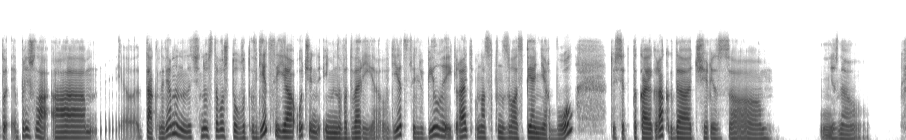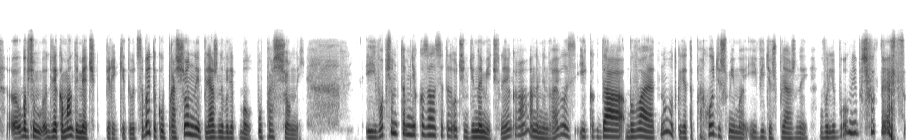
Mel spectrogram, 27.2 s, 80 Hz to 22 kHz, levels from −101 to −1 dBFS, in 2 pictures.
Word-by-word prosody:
п - - -2 0.2
пришла. 195 -2 -1
А, 155 0 +3
м, 155 - -5 0.4
э. - - -13
Так, - - +2
наверно, 215 - 0
н 195 -8 0
начну 200 +6 -3
с 180 - -14
того, 190 0 -1
что 170 -3 -4
вот 160 +1 -6
в 160 -1 -5
детстве 315 - +1
я 165 -1 +5
очень 160 -5 -3
именно 150 -2 0
во 145 - -3
дворе 145 -1 -2
в - - -11
детстве 235 -11 -2
любила 175 +9 0
играть. 190 +2 +1
У - - -7
нас 155 -2 -3
это - - -8
называлось 145 -2 -2
пионербол. 135 - +1 0.5
То - - -10
есть, - - -9
это - - -13
такая 140 -2 +2
игра, 195 +9 +3
когда 140 -5 +1
через, 135 -2 -7
ам, 120 - -4 0.7
не 75 - -6
знаю. 125 -2 -7 0.8
В 155 +6 +4
общем, 185 -2 +4
2 180 +2 +6
команды 180 +2 +5
мячик 155 -4 +3
перекидывают 135 -1 -5
собой. 285 +3 +3
Такой 175 - +1
упрощённый 210 - +4
пляжный 165 +1 +2
волейбол. 150 -4 -2
Упрощённый. 170 -7 -2 1.0
И, 165 -1 +1
в 195 - -1
общем-то, 275 +2 0
мне 240 -1 +3
казалось, 230 -2 0
это 200 -3 -4
очень 175 -4 -4
динамичная 165 -1 +2
игра. 230 +5 -5
Она 175 -2 +1
мне 145 -2 -1
нравилась. 205 - -3
И 180 - -6
когда 180 +1 +6
бывает, 175 -2 +3
ну 320 +2 -2
вот 265 - -4
где-то 155 -1 -4
проходишь 240 -8 -3
мимо 160 -3 -2
и - - -9
видишь 155 -3 -7
пляжный 145 -2 -5
волейбол, 155 - -4
мне 290 -1 0
почему-то 315 +3 -3
нравится - - 0
160 Hz, 170 wpm, -24 LUFS, 145-195 Hz, 1.0 s, 2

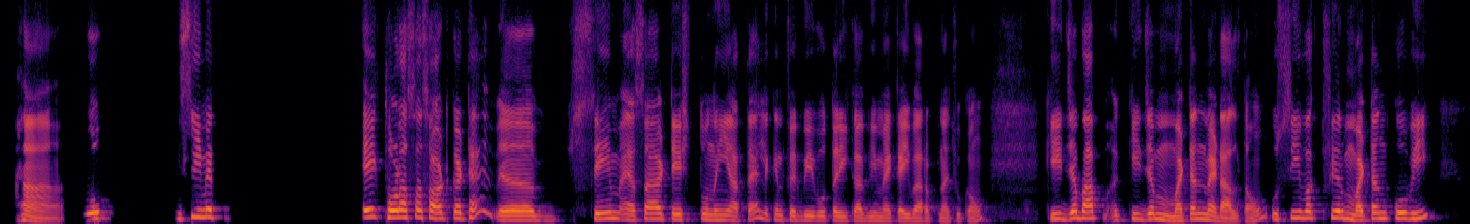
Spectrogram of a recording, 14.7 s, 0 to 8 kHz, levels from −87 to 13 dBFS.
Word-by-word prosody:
हाँ, 130 -9 -1 0.2
वो 220 +2 +3 0.7
इसी 205 +8 -1
में 275 +1 +5 1.5
एक 275 +1 +4
थोड़ा-सा 255 0 +6
शॉर्टकट 220 -1 +1
है - - +1
अ, 165 - +1 0.2
सेम 215 +1 0
ऐसा 185 +3 0
टेस्ट 185 -1 0
तो 190 - 0
नहीं 175 -1 -1
आता 150 - -4
है - - -3
लेकिन 180 -6 -6
फिर 160 - -1
भी 160 0 -2
वो 155 0 -4
तरीका 145 -1 -1
भी 145 +1 -7
मैं 135 -2 -3
कई 125 - 0
बार 125 -1 -3
अपना 120 -1 -8
चुका - - -11
हूँ। - - -11 0.6
कि 200 - 0
जब 230 +4 +3
आप 225 0 +3 0.3
कि 200 -1 -1
जब 200 +2 +1 0.2
मटन 145 +8 +1
मैं 180 -5 +2
डालता 115 -3 -1
हूँ, 115 - -7
उसी 190 +5 -3
वक़्त 235 0 -2
फिर 245 -1 +3
मटन 215 +7 +2
को 220 0 +6
भी 215 +4 +1
अ, 310 - -16
195 Hz, 180 wpm, -24 LUFS, 155-225 Hz, 1.5 s, थोड़ा-सा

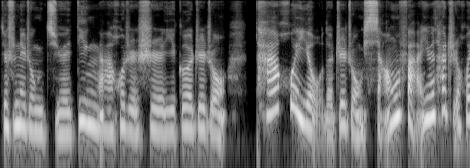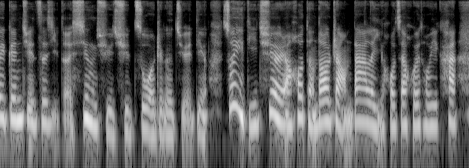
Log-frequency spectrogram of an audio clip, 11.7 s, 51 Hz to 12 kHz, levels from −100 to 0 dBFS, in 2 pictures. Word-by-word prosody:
就 200 - -1
是 200 +1 -2
那 205 -1 +2
种 165 -3 -5
决 155 0 -1
定 210 +4 0
啊， 165 - -1
或 195 +3 -4
者 165 -3 -4
是 165 -1 -2
一 165 - -5
个 180 +2 -3
这 180 0 -3
种 - - -2 0.4
她 295 +3 +5
会 350 -4 +3
有 200 -6 0
的 - - -6
这 205 0 -3
种 145 -6 -3
想 235 - +4
法， 285 - +2
因 245 +2 +5
为 275 - +7
她 330 +3 -1
只 - - -5
会 250 +5 0
根 240 0 +3
据 245 - -2
自 220 +1 -4
己 235 +5 -10
的 280 +3 -8
兴 245 -6 +3
趣 165 -4 -5
去 165 +3 -3
做 165 0 -1
这 155 +1 -8
个 150 - -6
决 - - -6
定。 235 - -7 0.2
所 375 +2 +1
以 300 -7 +6
的 200 -4 -5
确， 280 +6 +2
然 215 -5 +4
后 260 +6 0
等 - - -1
到 225 +2 +4
长 235 +1 +1
大 225 -1 +1
了 205 -2 -1
以 195 - -6
后 200 +2 -5
再 205 +1 -1
回 195 0 -5
头 195 -1 -7
一 195 - -5
看， 210 +2 0
205 Hz, 295 characters per minute, -21 LUFS, 180-245 Hz, 0.4 s, 为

